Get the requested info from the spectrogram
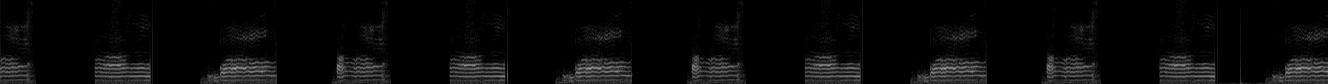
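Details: Little kitten giving a steady series of about eleven short, rising meows, evenly spaced roughly every second, each clear and bright against silence.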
